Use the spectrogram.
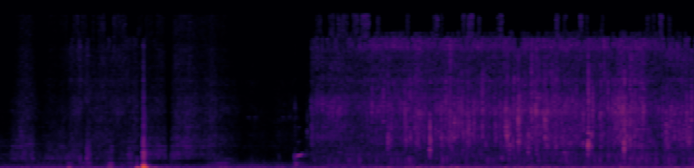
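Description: Water from a tap runs and splashes steadily while plastic GreenStalk vertical garden tower discs are rinsed, starting after a single knock and continuing as a close, moderate gush without talk.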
